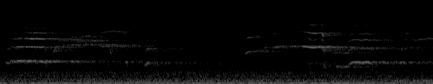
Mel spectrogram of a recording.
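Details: Peregrine falcons with two young about four weeks old, in a nest box in a water tower at Charles Sturt University, Orange, Australia. Two bouts of stacked, whining calls with bending pitch are separated by a quieter gap, over a low hum.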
